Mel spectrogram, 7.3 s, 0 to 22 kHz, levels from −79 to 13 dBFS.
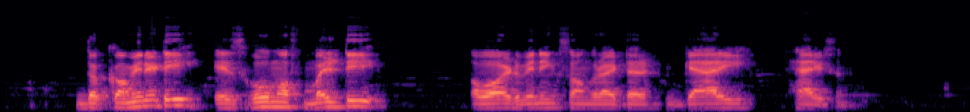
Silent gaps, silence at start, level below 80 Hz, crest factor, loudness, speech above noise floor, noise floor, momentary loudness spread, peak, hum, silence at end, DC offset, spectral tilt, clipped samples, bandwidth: none; 0.55 s; -64 dBFS; 18 dB; -16 LUFS; 58 dB; -74 dBFS; 8 LU; 0 dBFS; none; 0.95 s; under 0.1%; -5 dB/octave; under 0.1%; 9.4 kHz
